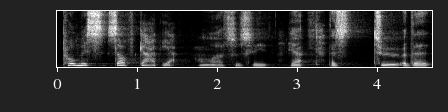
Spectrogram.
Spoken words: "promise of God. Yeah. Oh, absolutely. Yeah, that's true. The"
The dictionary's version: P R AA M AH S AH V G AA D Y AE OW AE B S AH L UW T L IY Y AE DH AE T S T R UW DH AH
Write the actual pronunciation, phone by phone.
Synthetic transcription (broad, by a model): P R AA M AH S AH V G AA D Y AE OW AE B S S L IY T Y AE DH AE T S T UW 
